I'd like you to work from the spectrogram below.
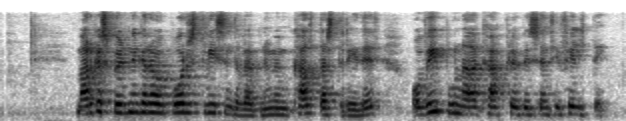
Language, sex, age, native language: Icelandic, female, 40-49, Icelandic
